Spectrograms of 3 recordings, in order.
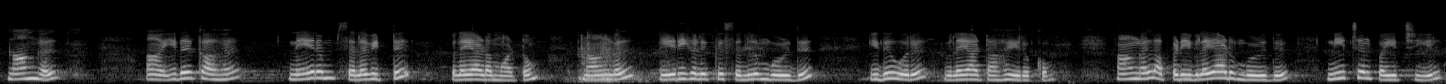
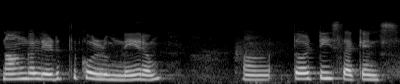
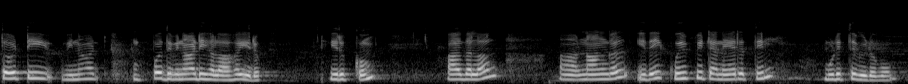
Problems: low volume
